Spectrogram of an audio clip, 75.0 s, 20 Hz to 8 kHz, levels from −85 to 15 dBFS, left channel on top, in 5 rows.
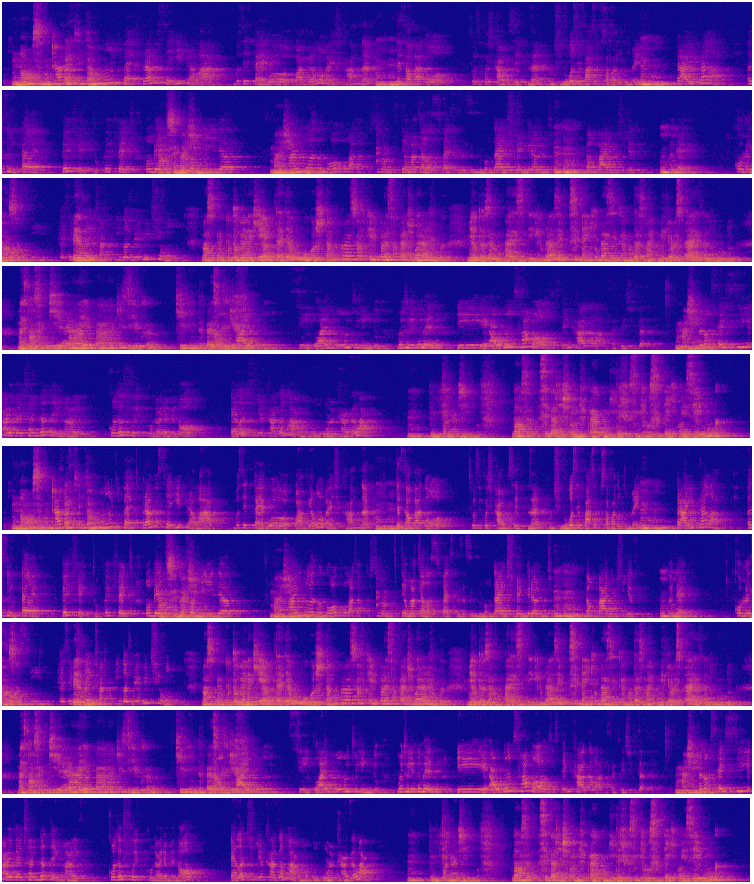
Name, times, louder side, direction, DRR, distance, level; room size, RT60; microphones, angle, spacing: voice 1, 0.2-2.0 7.5-8.0 12.7-13.3 18.1-19.1 20.3-21.4 26.0-26.5 28.1-28.5 29.9-30.3 31.4-31.8 34.0-44.6 44.8-48.0 48.5-50.0 50.2-50.3 58.5-59.1 68.1-74.3, left 1 dB, 15° right, 1 dB, 5.5 m, -26 dB
voice 2, 1.0-1.6 1.9-4.3 4.6-7.4 7.9-8.8 9.4-12.8 13.5-14.4 14.9-15.7 16.2-19.6 20.7-26.0 26.7-27.7 28.3-28.7 29.7-32.0 32.3-33.4 45.8-46.5 49.2-50.5 50.9-52.6 52.9-57.9 58.9-61.6 62.1-63.9 64.6-67.3 68.8-69.3, right 2 dB, 65° right, 4 dB, 1.9 m, -32 dB
28.0 x 14.5 x 7.9 m, 1.3 s
head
